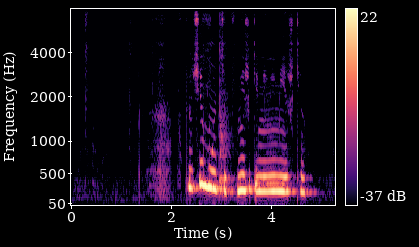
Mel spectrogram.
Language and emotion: Russian, sad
